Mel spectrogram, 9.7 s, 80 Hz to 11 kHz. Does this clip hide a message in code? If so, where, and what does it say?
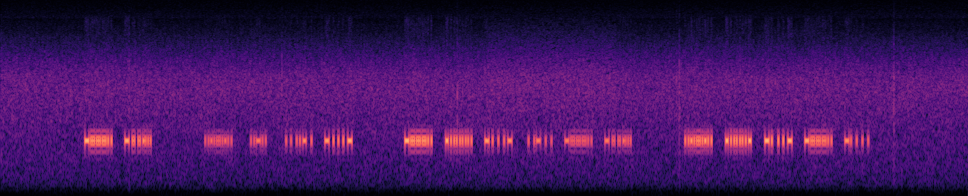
Yes: Hellschreiber (Feld-Hell, 122.5 baud) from 0.8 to 8.7 s, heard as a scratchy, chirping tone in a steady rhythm, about 1000 Hz, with radio static and fading. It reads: ER ZIJN ECHTER ZOWEL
